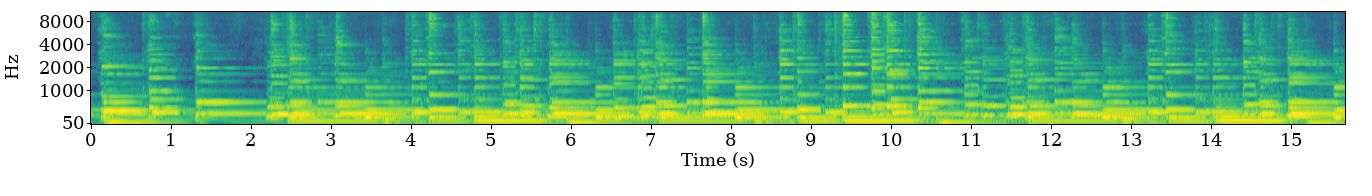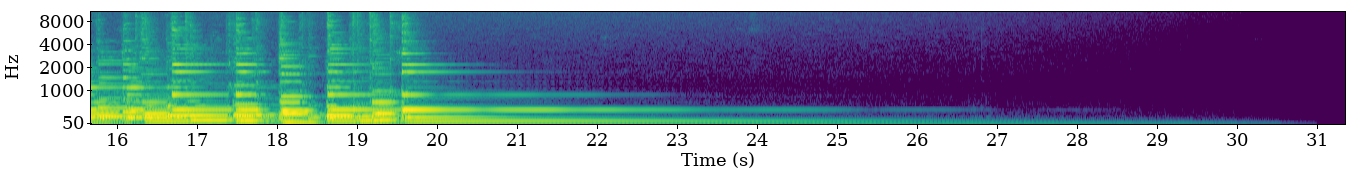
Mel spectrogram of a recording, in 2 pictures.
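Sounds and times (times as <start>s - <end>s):
jazz duo playing: 0.0s - 20.8s.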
